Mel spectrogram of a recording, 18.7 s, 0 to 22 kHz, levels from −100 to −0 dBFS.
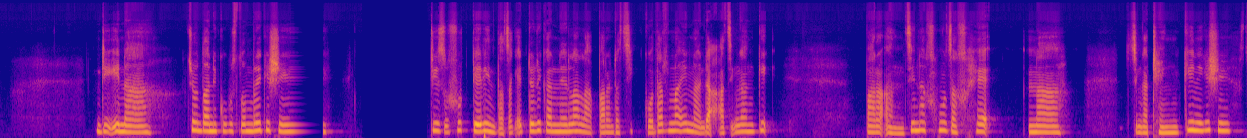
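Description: At 4.36 to 4.86 s and 5.43 to 6.42 s the speech stops in two call audio freezes, likely from packets held up in transit while the jitter buffer ran dry. The first gap is filled with 0.49 s of fading continuation ending in brief silence. The second is 0.98 s, almost all silence. The speech then resumes where it left off, with nothing lost. From 7.81 to 8.39 s a jitter buffer slow-down repeats pitch periods, adding 58 ms and playing at 91% speed with pitch unchanged, so sounds are drawn out. Jitter buffer speed-ups at 11.21 to 11.79 s and 18.10 to 18.43 s cut about 50 ms and 40 ms, running at 108% and sounding hurried.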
